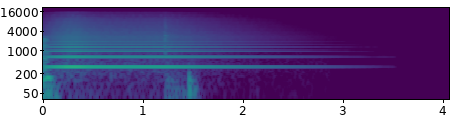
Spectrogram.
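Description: A single synthesizer note from the AudioRealism reDominator soft synth, a steady pitched tone rich in overtones, held for about a second and then fading out smoothly over about two seconds as the envelope's release stage (T4) plays once the key is let go.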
